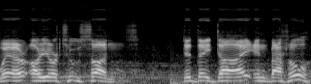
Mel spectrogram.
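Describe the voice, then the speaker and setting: Over clear background music, a man does a high-pitched, cartoonish character voice at a fairly slow pace. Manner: formal, archaic phrasing.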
